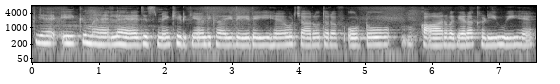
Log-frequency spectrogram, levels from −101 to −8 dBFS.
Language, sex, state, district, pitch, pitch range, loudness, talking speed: Hindi, female, Rajasthan, Jaipur, 195 Hz, 190-205 Hz, -16 LUFS, 150 wpm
